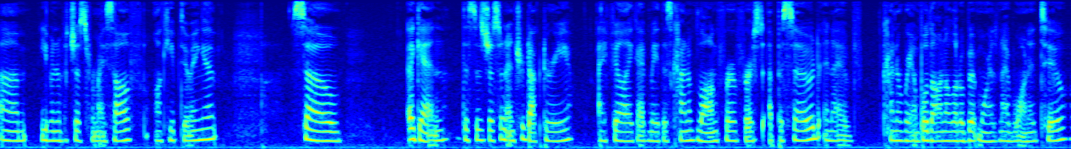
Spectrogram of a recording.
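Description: The recording is very clean and the background silent. Words arrive at a moderate pace. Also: woman. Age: 20s. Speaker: travel blogger and podcast host. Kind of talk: casual solo monologue. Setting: recording in her closet.

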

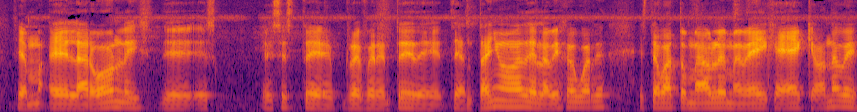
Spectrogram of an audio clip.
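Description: A man's medium-pitched voice with a bright, sharp tone, fairly even intonation and a moderate pace. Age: 30s. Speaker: football fan, barra member. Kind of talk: casual chat.

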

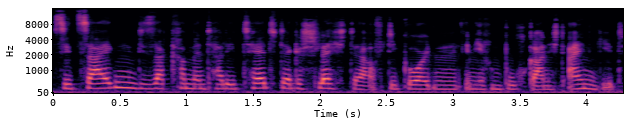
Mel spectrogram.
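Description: At a very fast pace and with fairly even intonation, the voice carries vocal fry on a very clean recording with a silent background. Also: woman. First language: German. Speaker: podcast host and trainee journalist. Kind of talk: scripted narration.

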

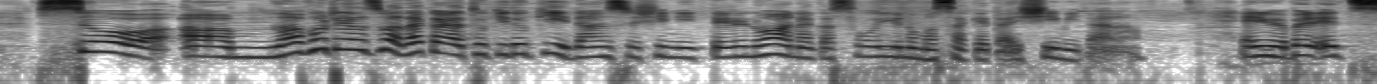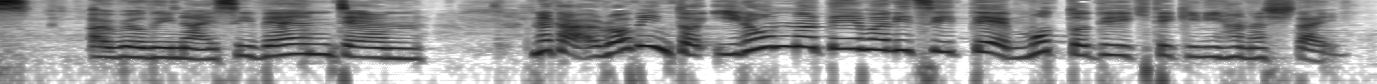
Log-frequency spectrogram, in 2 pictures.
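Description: A woman with a Japanese accent talks at a very fast pace. Her pitch is fairly high, her intonation lively. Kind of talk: casual chat.

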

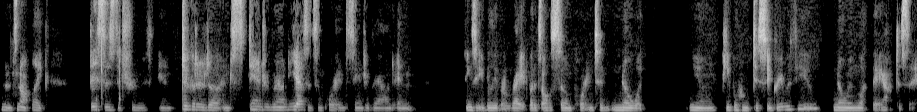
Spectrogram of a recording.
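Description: Somewhat breathy and dark, mellow in tone, a woman with an American accent speaks at a moderate pace with big swings in loudness. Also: fairly low pitch for a woman, ordinary pitch variation. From US Pacific Northwest, Federal Way near Seattle. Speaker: college student. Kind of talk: casual interview. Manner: animated.

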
